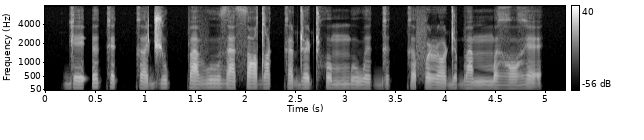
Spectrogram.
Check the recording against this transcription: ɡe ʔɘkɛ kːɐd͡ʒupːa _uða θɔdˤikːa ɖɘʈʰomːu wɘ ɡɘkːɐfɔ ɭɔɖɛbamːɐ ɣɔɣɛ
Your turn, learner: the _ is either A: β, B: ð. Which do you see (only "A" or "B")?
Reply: A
